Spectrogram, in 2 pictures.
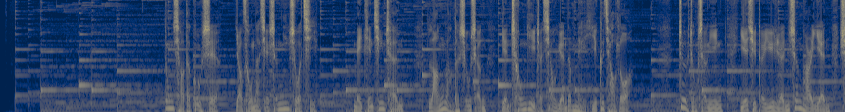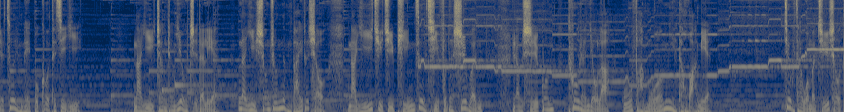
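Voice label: chinese mandarin male narration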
